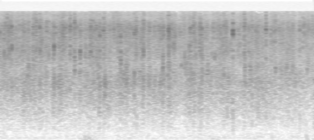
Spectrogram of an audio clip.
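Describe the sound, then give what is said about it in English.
An audience claps for Jesus in a steady, dense wash of applause, many hands overlapping into a continuous crackle that holds at an even level throughout, with no voices standing out. “Come on, let's give Jesus a big round of applause.”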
